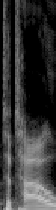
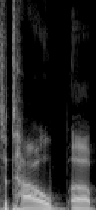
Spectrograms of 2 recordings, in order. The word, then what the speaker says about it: tatau: Look up tatau, which is Samoan. The word tattoo is believed to come from the Samoan word tatau, brought by the first Europeans who mispronounced the Samoan word when they visited the islands inhabited by the Polynesians.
